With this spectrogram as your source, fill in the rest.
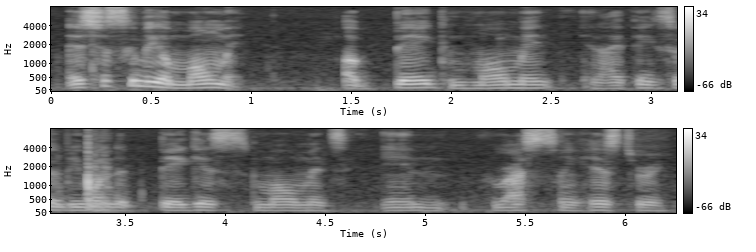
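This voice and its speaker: In a relaxed home vlog, a tired wrestling fan talks his way through predictions, rambling, breaking off mid-thought, and getting sidetracked easily. He has a lowish, slightly bright voice.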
